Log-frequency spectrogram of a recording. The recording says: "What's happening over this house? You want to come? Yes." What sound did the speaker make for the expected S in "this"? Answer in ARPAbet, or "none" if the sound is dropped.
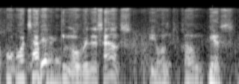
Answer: S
